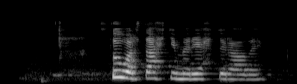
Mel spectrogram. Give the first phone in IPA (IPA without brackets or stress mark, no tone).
θ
